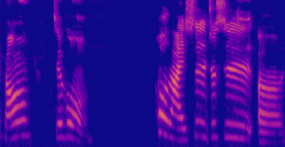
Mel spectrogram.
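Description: A woman's voice: high voice, animated, very slow, fairly bright tone, no echo. A young woman, rambling through a casual story on a podcast with many fillers and restarts. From Taiwan. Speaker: podcast co-host.

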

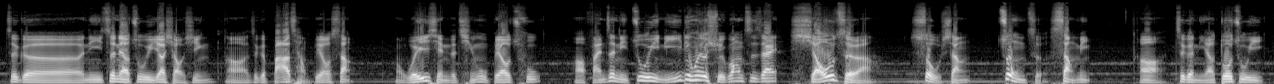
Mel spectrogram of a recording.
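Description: A man with a Taiwanese Mandarin accent voicing an old temple keeper who tells fortunes, drawing out his dire warnings slowly. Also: fairly low pitch, expressive, soft background music. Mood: ominous. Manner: slow, drawn-out warnings of doom.

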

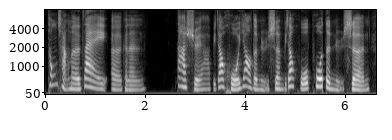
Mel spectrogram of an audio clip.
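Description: A woman's voice: mid-range voice, expressive, unhurried, a bit bright, clear, resonant tone, no room sound, clean studio sound. A woman putting on the voice of a startled male professor who stammers in disbelief. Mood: fumbling. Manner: stammering, incredulous.

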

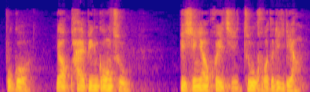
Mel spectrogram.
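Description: A man voicing a shrewd, calculating chief minister who advises in a measured, persuasive way, in a husky voice on a dull recording. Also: fairly low pitch. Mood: advising.

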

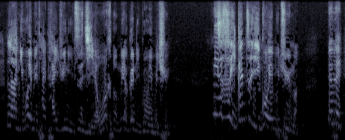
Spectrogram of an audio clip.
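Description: Buddhist abbot, male, lecturing and scolding students, bright piercing tone, lively teasing delivery. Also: sits high, a little hiss or hum. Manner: scolding, teasing, full of rhetorical questions.

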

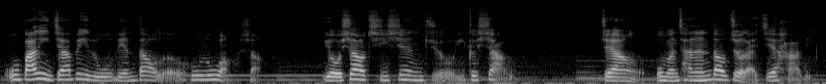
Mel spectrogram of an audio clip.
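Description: A woman's voice: medium pitch, expressive, moderate pace, soft background music, natural voice. A woman doing a flustered, kindly Mr Weasley. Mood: apologetic. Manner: apologetic, rambling explanations. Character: flustered, kindly middle-aged wizard father.

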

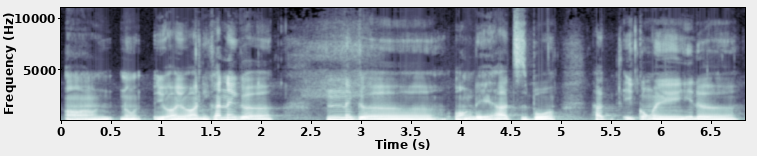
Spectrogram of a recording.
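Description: A man's voice: lowish voice, unhurried, warm tone, clean tone. A man chatting casually on a podcast, explaining things at length and often stumbling over and repeating his words. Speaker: podcast co-host.

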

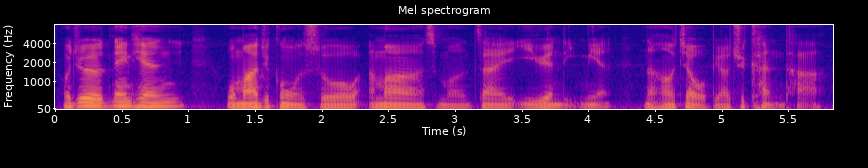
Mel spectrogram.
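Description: A man's voice: low voice, fairly even intonation, normal speed, a little mellow. A young man with a Taiwanese Mandarin accent, telling a personal story in a casual, rambling way on a chat show. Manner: candid, rambling, frequent restarts and laughs.

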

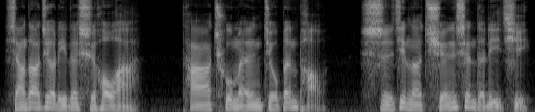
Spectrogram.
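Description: A man reading a Buddhist book aloud in lively storytelling style, with exclamations. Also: fairly low pitch, dry recording, clean studio sound. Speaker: reader.

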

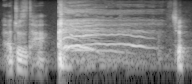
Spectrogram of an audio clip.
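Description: A man's voice: takes it slowly, pushed and bright, slight background noise. A male podcast host with a Taiwanese Mandarin accent, chatting casually and crudely, laughing often and stumbling into restarts.

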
